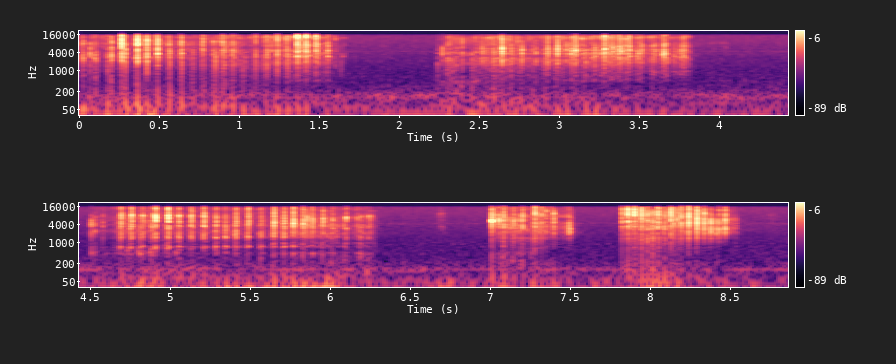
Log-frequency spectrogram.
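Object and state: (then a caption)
Wooden comb. Long fingernails tap and scratch along the spine and teeth of a small solid wooden hair comb held close in front of the microphone. Quick, bright, dry clicking and raspy ticking comes in about five bursts, separated by short quieter pauses, with each click dying away almost instantly.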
